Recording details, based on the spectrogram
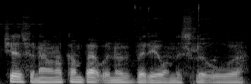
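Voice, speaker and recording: Mellow, low-voiced British man, rambling casually. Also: flat delivery, very fast. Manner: rambling, hesitant, easygoing. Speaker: hobbyist radio demonstrator. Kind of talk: casual, unscripted video demonstration. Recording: clearly noisy amateur home recording.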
